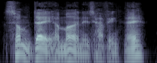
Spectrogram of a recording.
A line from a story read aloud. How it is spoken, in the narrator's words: Ron muttered to Harry, looking awed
